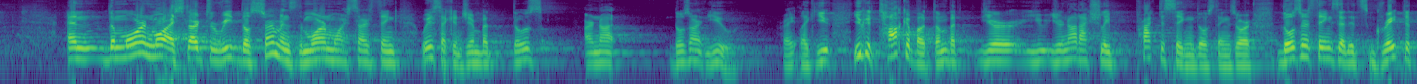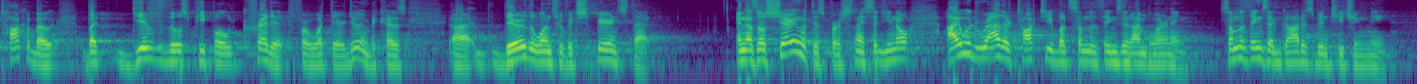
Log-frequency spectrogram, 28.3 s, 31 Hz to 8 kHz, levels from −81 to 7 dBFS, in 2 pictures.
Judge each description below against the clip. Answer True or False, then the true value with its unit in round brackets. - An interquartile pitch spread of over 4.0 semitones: True (4.5 semitones)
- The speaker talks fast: True (235 wpm)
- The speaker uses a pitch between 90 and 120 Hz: False (135 Hz)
